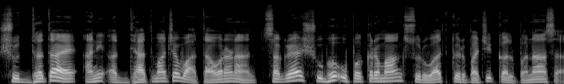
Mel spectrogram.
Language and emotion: Goan Konkani, neutral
